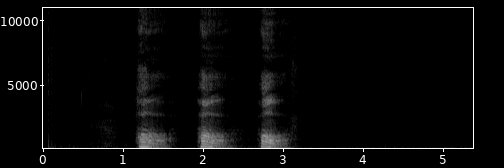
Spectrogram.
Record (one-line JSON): {"exhalation_length": "5.4 s", "exhalation_amplitude": 2421, "exhalation_signal_mean_std_ratio": 0.33, "survey_phase": "beta (2021-08-13 to 2022-03-07)", "age": "65+", "gender": "Male", "wearing_mask": "No", "symptom_cough_any": true, "smoker_status": "Never smoked", "respiratory_condition_asthma": false, "respiratory_condition_other": false, "recruitment_source": "REACT", "submission_delay": "2 days", "covid_test_result": "Negative", "covid_test_method": "RT-qPCR", "influenza_a_test_result": "Negative", "influenza_b_test_result": "Negative"}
